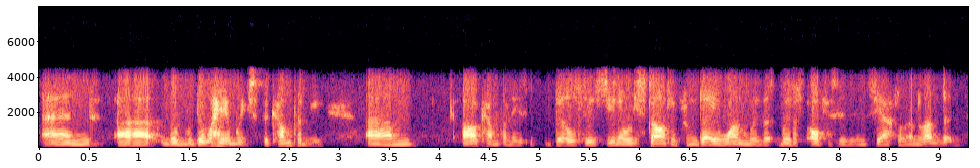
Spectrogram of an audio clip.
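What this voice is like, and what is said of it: English accent. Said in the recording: “you can tell by my accent that I'm originally from England”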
